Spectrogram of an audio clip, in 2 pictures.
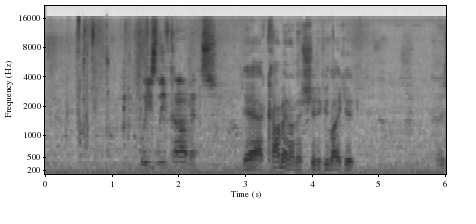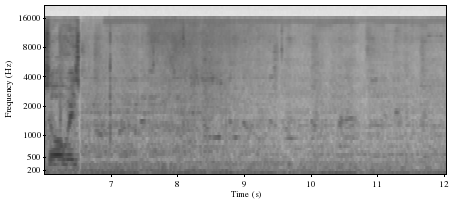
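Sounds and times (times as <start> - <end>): deep bass from subwoofer: 0.0 - 12.0.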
